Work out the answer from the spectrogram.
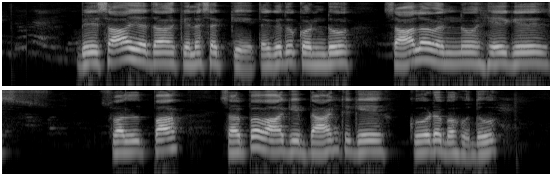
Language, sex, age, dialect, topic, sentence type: Kannada, male, 46-50, Coastal/Dakshin, banking, question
